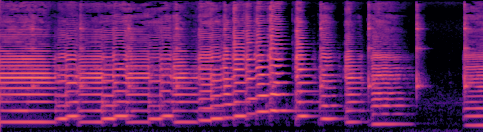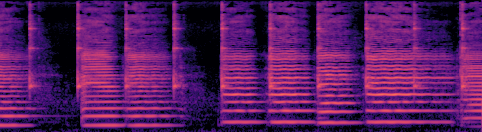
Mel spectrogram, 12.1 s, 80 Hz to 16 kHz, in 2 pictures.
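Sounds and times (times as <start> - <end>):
solo viola bowed: 0.0 - 12.0.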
